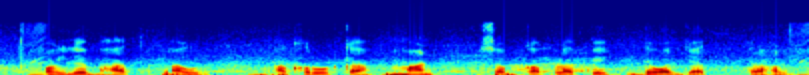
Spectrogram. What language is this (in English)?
Bhojpuri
